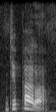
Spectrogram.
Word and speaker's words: Jepara: So, the location of Bandengan Beach is in Jeporo City or using Japanese pronunciation. In Indonesia, Jeporo is pronounced and written as Jepara.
